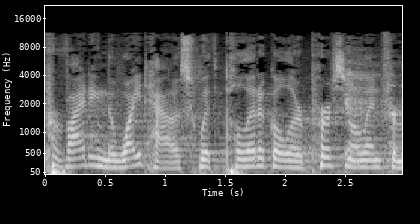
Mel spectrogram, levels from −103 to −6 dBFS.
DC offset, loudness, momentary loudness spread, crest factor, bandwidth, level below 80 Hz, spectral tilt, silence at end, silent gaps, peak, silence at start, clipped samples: under 0.1%; -22 LUFS; 3 LU; 16 dB; 12 kHz; -32 dBFS; -5 dB/octave; 0 s; none; -4 dBFS; 0 s; under 0.1%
